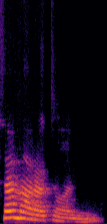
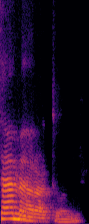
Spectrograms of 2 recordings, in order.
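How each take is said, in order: First: The word begins with a 'th' sound. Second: The word begins with an 's' sound. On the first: The speaker calls it right. "It's ta samaraton" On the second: The speaker calls it wrong. "it's not samaraton. Not C"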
